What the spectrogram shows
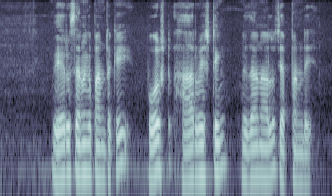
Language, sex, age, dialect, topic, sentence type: Telugu, male, 36-40, Utterandhra, agriculture, question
